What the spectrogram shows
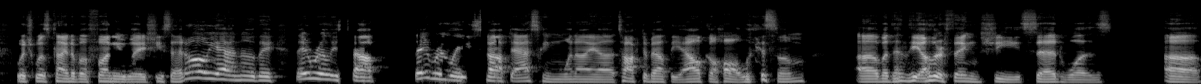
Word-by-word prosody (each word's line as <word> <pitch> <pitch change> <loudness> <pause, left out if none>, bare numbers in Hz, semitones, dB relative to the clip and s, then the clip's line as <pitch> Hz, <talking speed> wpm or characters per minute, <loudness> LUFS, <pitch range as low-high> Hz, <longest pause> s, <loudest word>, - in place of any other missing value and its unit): which 135 -1 -2
was 145 -4 0
kind 145 -3 +3
of 130 - -3
a 125 - 0
funny 130 -1 0
way, 120 -1 +1
she 135 - -7
said, 130 +1 -4
"Oh, 295 +1 +7
yeah, 240 -5 +2
no, 200 -1 -3
they 180 -1 -2 0.2
they 260 - +2
really 245 -7 +2
stopped 165 -3 +2 0.3
they 275 +2 +4
really 220 - 0
stopped 165 -4 +1
asking 145 -5 -3
when 120 0 -8
I, 120 0 -1
uh, 115 0 -3
talked 135 +6 -1
about 130 -4 -2
the 115 -1 -8
alcoholism." 130 +2 -2 0.5
Uh, 130 0 +3
but 135 0 0
then, 135 +5 -3
the 180 +3 +5
other 195 - +6
thing 145 -6 -1
she 115 -2 -6
said 120 -1 0
was, 110 -1 -8 0.5
uh 120 -4 +3
135 Hz, 185 wpm, -24 LUFS, 120-175 Hz, 0.5 s, Oh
